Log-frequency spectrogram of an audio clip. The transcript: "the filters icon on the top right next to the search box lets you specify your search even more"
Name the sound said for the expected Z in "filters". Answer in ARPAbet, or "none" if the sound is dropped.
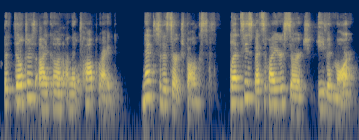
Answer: Z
